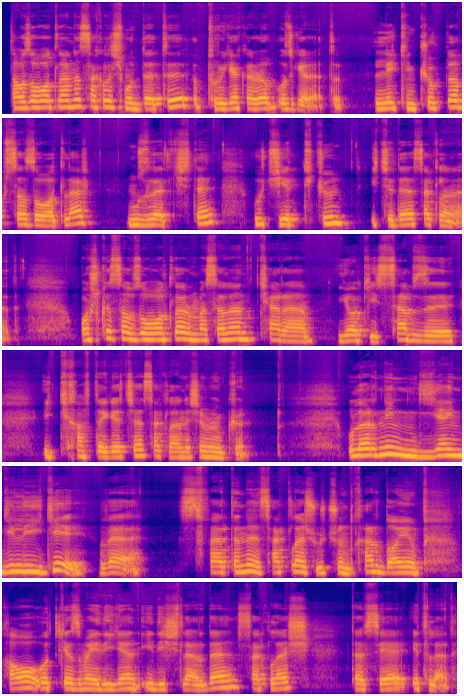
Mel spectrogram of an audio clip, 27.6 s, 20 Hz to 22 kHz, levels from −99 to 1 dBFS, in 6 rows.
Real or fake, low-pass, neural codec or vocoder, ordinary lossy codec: real; none; none; none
